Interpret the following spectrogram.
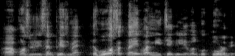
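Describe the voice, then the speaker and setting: A man's voice: high-pitched, expressive, brisk, fairly bright tone, husky. A man from India teaching stock trading in a casual way, asking himself questions and answering them, often repeating his words.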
